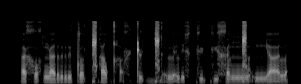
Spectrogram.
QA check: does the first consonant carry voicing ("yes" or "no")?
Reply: no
